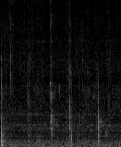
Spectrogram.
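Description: Metal fork stirring and mashing tuna salad with chopped egg in a small bowl, its tines clicking lightly against the bowl about twice a second.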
